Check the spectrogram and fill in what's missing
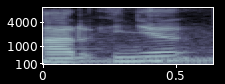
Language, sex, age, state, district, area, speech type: Santali, male, 18-30, West Bengal, Bankura, rural, spontaneous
